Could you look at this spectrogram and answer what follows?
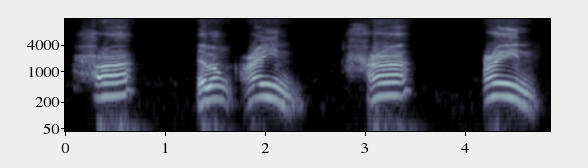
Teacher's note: এই দুইটি হরফ আমাদেরকে গলার মধ্যে চাপ দিয়ে পড়তে হবে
